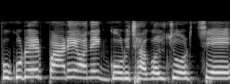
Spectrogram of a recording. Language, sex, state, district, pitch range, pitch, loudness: Bengali, female, Jharkhand, Jamtara, 275-310 Hz, 285 Hz, -11 LUFS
